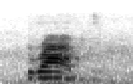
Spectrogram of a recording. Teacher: The B is a voiced sound.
